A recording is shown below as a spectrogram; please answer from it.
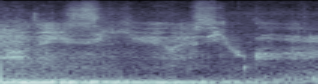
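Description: A breathy whispered voice over a deep, steady rumble that fades away.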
